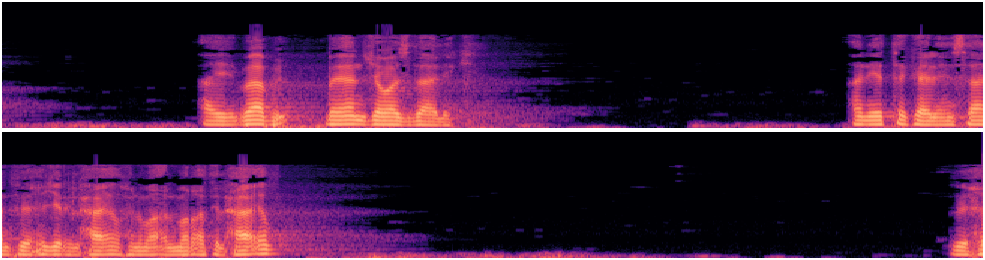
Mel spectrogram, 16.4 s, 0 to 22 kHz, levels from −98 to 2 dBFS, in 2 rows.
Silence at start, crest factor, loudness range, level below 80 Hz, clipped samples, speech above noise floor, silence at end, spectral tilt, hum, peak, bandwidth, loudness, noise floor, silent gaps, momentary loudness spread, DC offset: 0.45 s; 20 dB; 9 LU; -42 dBFS; under 0.1%; 62 dB; 0 s; -7 dB/octave; none; 0 dBFS; 7.8 kHz; -16 LUFS; -77 dBFS; none; 9 LU; under 0.1%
